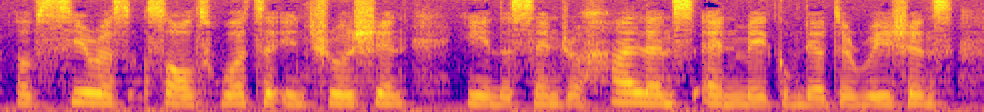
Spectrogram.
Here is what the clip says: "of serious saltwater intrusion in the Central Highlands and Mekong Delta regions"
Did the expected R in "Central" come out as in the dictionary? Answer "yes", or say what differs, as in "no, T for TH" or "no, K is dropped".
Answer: yes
